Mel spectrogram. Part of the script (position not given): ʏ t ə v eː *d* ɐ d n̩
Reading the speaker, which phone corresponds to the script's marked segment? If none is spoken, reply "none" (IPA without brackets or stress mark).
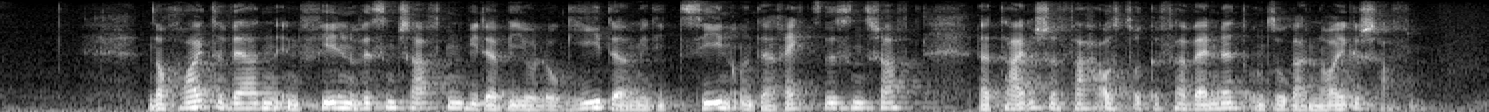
none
